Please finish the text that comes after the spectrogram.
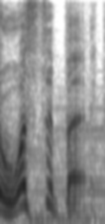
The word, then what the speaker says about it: oscypek: Wymawianie samogłoski o jako ły, szczególnie na początku wyrazu. Temu na przykład gada się łoscypek. H wymawiane jako k.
